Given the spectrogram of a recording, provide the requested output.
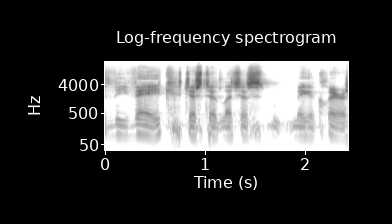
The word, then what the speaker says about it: Vivek: It's Vivek. Let's just make it clear. So the way he pronounces his name is Vivek, right?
